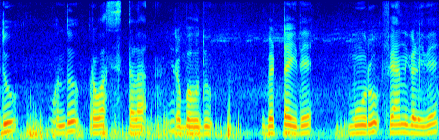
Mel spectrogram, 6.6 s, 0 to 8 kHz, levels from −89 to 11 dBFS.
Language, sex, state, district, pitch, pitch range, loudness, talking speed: Kannada, male, Karnataka, Dharwad, 155 Hz, 150-170 Hz, -20 LUFS, 90 wpm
